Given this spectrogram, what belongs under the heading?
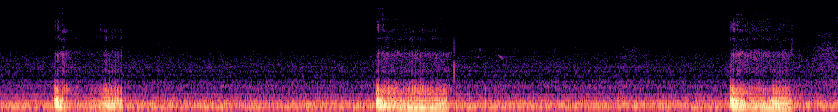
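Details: Ellie giving low, rough, snorting snores at irregular intervals, three in about eight seconds, over quiet room noise: snoring.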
